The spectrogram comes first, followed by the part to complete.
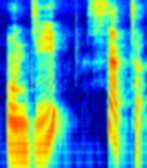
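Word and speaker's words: sept: ce 6 7 7 ici on a 7 mais on ne prononce pas le P en ne dis pas Sapt on dit 7 8 ici pour 8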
